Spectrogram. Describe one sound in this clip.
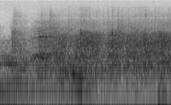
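An acoustic guitar rings out on a final chord.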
